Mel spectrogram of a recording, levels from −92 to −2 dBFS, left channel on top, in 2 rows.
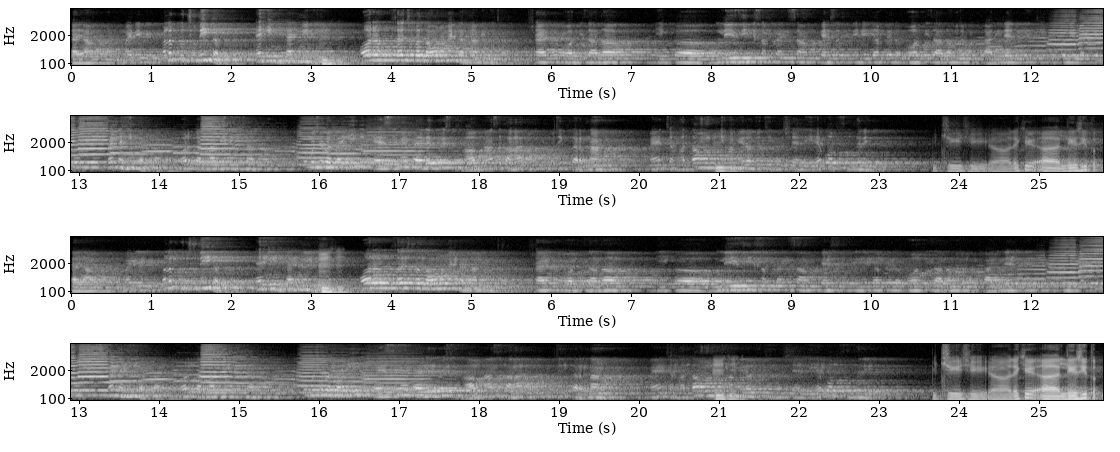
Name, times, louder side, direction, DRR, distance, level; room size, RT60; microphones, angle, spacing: voice 1, 0.0-2.0 2.3-3.2 3.6-6.8 7.3-13.0 13.3-15.5 15.8-19.7 20.1-22.9, left 1 dB, 45° left, 1 dB, 5.8 m, -27 dB
voice 2, 3.1-3.4 20.9-21.2 23.7-25.7, right 5 dB, 85° right, 14 dB, 0.5 m, -24 dB
Trumpet, 11.0-17.4, right 1 dB, ahead, 1.3 m, -29 dB
23.0 x 22.5 x 9.4 m, 2.7 s
head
